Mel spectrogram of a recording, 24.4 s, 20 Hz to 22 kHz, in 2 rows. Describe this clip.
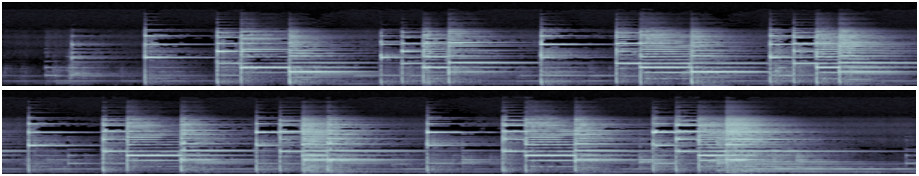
Atonal Electric Guitar Riff
Hitting the strings with metallic mallets which that makes the guitar sound more sharp and percussive. Suitable for 20th century music, Hip Hop, Downtempo, Expirimental etc. Running at 90bpm
89, 90bpm, atonal, Downtempo, dr05, emag, Expirimental, Hip, Hop, marshall, se, ss, tascam, tonelab, vox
